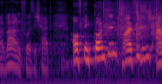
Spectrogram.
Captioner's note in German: Beifall AfD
